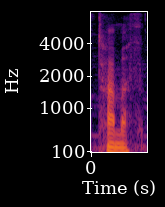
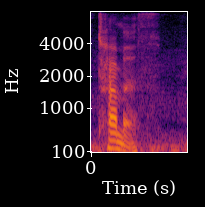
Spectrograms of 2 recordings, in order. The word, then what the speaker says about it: Tamworth: I use Tamworth because I grew up there. And that is the local way of saying it. You don't pronounce the W.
